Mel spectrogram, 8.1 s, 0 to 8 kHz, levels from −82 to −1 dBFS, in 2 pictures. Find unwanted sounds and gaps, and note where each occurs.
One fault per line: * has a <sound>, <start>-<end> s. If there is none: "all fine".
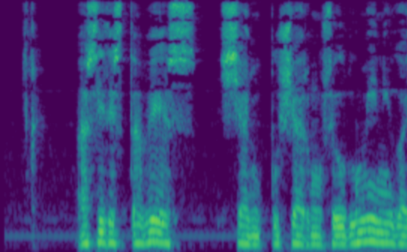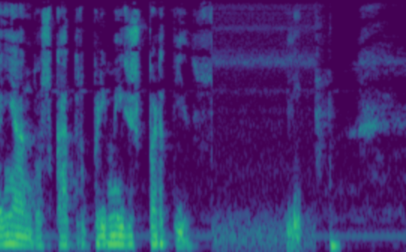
* has a laugh, 6.9-7.1 s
